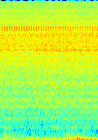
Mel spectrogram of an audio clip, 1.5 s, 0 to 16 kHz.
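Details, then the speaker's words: Lexus IS250 after replacing the alternator with a rebuilt unit, serpentine belt and pulleys: even smooth idle with a soft steady hiss, no squeal, chirp or rattle; fixed and quiet. "two new shiny pulleys down there brand new belt everything's nice and tight nice and quiet fixed"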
